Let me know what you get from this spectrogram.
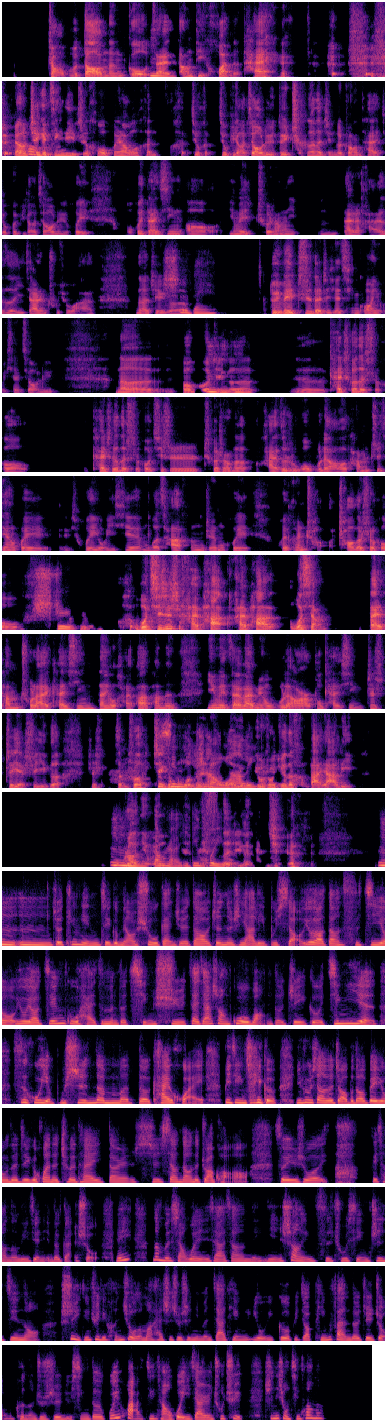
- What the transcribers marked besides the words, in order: laugh; tapping; laughing while speaking: "我其实是"; other background noise; laughing while speaking: "感觉？"; laugh; laughing while speaking: "这个"; sigh
- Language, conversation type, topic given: Chinese, advice, 旅行时如何减少焦虑和压力？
